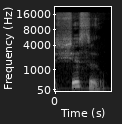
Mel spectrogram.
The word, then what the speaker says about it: Shih Tzu: He's a Shih Tzu.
